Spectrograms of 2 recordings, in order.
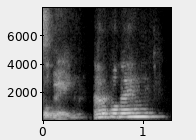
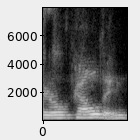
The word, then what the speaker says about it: Erpelding: Erpelding. I've heard people don't pronounce it. I'd say Earl Pelding, but you know, whatever.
